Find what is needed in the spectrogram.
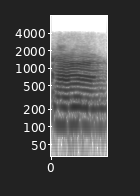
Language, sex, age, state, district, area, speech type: Marathi, male, 30-45, Maharashtra, Yavatmal, urban, conversation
